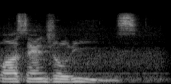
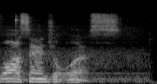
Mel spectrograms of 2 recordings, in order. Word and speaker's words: Los Angeles: in england pronouncing this it's not los angeles so it does not despite what you might want to think about it does not rhyme with sleaze it's los angeles nobody in l.a says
